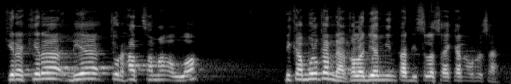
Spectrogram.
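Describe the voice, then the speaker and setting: A man giving a lively, conversational Islamic lecture, addressing the congregation directly and joking with them. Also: sits high, brisk. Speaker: preacher. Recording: long hall reverb.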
